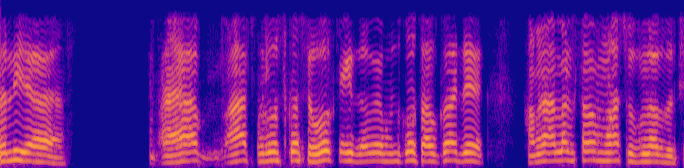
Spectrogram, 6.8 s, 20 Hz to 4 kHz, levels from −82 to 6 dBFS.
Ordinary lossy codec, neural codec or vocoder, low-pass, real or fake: none; codec, 44.1 kHz, 3.4 kbps, Pupu-Codec; 3.6 kHz; fake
